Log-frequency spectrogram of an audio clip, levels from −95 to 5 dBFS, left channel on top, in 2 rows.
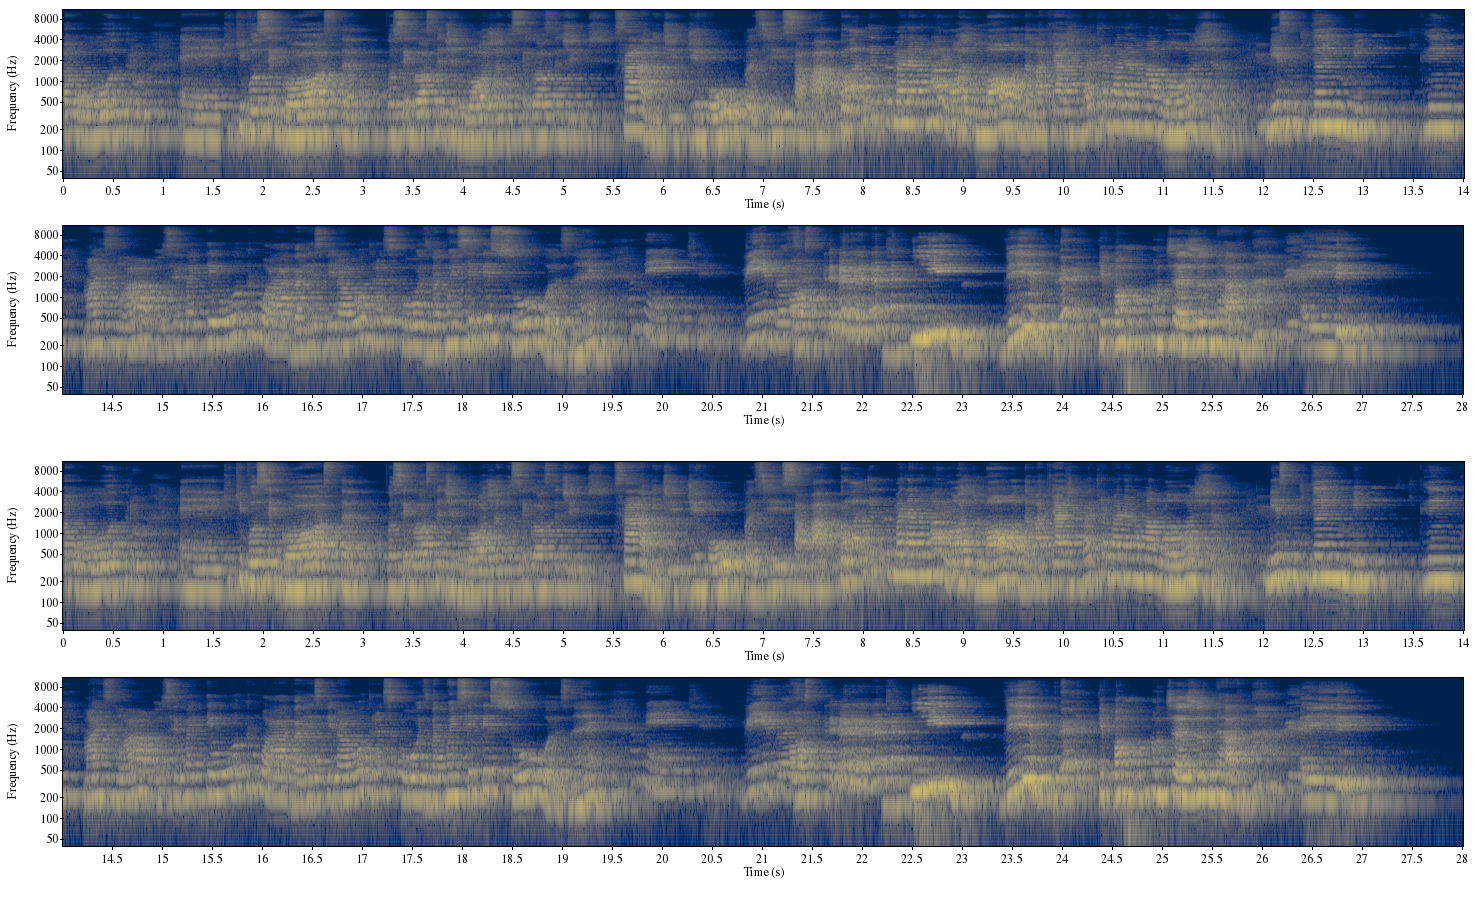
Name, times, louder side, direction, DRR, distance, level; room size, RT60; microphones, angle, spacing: voice 1, 0.0-2.9 3.2-7.9 8.2-11.6 12.0-13.0 13.5-19.7 21.3-21.4 22.5-23.0 23.4-24.0 24.5-26.9, right 1 dB, 15° right, -3 dB, 0.4 m, -28 dB
voice 2, 7.6-8.9 11.9-12.4 19.7-21.3 21.6-22.4 24.0-24.1 26.2-26.4 26.7-26.9, left 1 dB, 35° left, -2 dB, 0.5 m, -34 dB
3.2 x 2.4 x 2.6 m, 1.4 s
head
